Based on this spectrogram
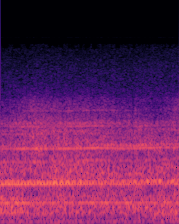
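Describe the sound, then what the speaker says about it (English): A propeller airplane drones steadily with a constant engine hum and tonal whine as it fails to climb, close and unbroken, with no talking. "The plane won't climb."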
